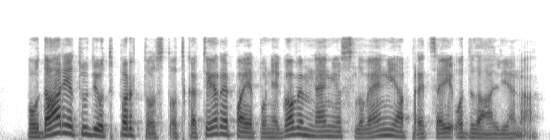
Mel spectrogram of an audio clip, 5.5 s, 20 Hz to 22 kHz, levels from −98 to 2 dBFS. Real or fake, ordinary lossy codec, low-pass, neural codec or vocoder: fake; none; 7.2 kHz; codec, 16 kHz, 8 kbps, FreqCodec, smaller model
